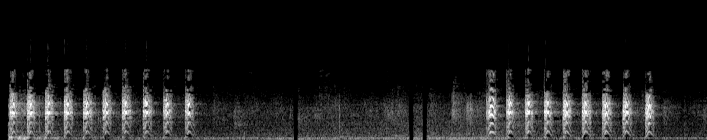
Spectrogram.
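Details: Young female pet parrot: a fast series of sharp, high, evenly spaced chirps, about eight in a row, a pause filled with low room noise, then another run of similar rapid chirps.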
